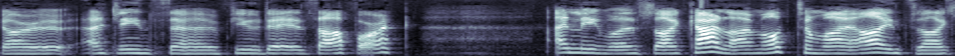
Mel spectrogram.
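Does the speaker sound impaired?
Yes: motor neuron disease; recently diagnosed, mobility lost, no use of hands, balance gone when walking; needs to hold on to someone everywhere, physically well otherwise, pain at times, comes and goes; voice affected, voice among everyday things no longer managed.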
